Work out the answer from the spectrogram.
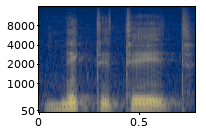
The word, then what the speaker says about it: nictitate: She has a condition which makes her nictitate involuntarily. Is it a verb? Yes. Am I pronouncing the word correctly?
